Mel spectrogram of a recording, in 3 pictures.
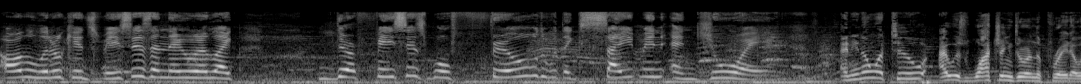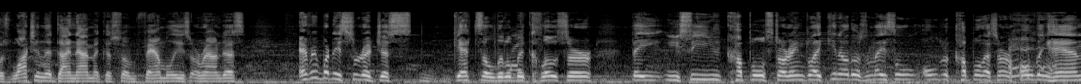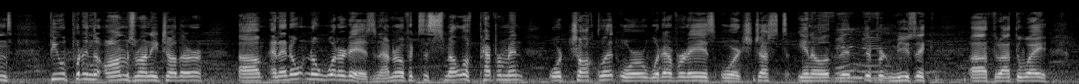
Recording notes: Walt Disney World. Mickey’s Very Merry Christmas Party celebrates the spirit of the season in the Magic Kingdom. Live from Mickey’s Very Merry Christmas Party.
